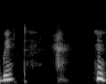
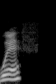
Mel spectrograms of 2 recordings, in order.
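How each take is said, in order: First: The word ends with a t sound. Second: The word ends with a th sound. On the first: The speaker calls it wrong. "if you're a Quebecer" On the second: The speaker calls it right. "instead of saying with"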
